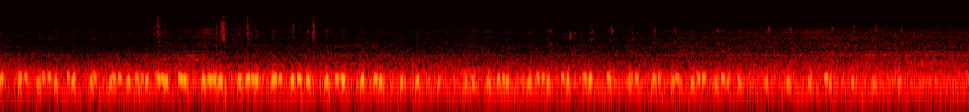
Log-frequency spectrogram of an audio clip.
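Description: Great horned owl giving a long, rapid run of low hoots, about four or five a second, that thins out near the end, with a few faint sharp clicks over it.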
